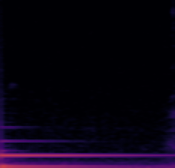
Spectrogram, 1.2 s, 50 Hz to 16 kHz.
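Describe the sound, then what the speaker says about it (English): One ukulele harmonic at the 7th fret of string 1 rings out, a clear bell-like tone fading steadily on its own, ending with a faint brushing noise. "we have another harmonic"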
